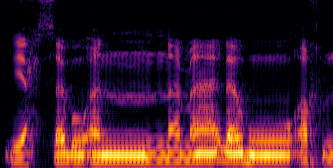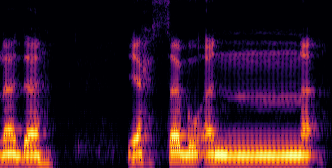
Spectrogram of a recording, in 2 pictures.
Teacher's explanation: اس میں دو نون ہیں، الف نے حمزہ نون نون، تو پہلا جو نون ہے وہ نون دوسرے نون میں پوری طرح داخل ہو گیا، اور نون کا ساؤنڈ بھی پوری طرح اس کے اندر مکمل ہے ، تو یہ ادغام مع الغنہ الکاملہ یا مع الغنہ التامہ۔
